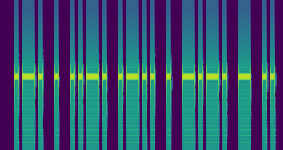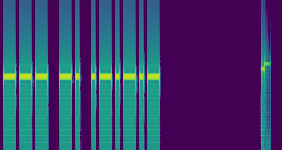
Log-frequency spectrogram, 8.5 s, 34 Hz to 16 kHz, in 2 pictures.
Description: Morse code, heard as a keyed tone, about 20 wpm, 700 Hz. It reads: REFLECTION.
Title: Difficult Sentences with Hints - 20wpm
